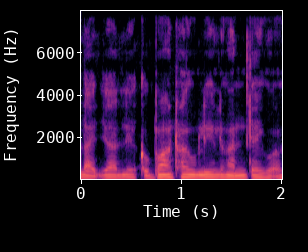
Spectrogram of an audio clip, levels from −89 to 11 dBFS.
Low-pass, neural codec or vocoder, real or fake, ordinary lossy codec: none; codec, 16 kHz, 16 kbps, FunCodec, trained on Chinese and English, 50 frames a second; fake; none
